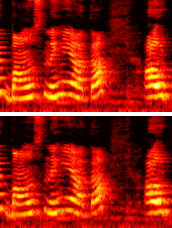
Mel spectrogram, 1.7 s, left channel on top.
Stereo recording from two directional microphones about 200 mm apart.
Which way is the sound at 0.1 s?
35° left (ahead or behind).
